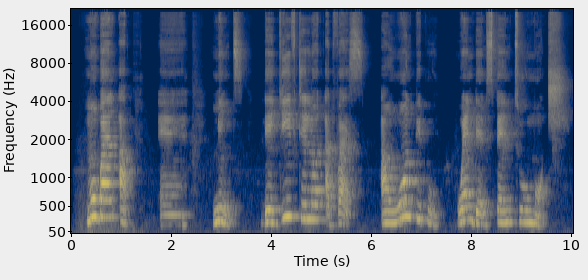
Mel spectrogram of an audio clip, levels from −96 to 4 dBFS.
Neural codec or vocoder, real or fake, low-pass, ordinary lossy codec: none; real; none; none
